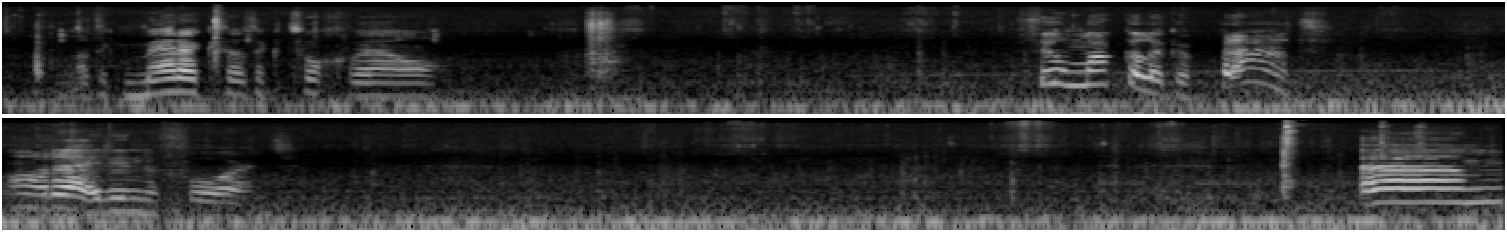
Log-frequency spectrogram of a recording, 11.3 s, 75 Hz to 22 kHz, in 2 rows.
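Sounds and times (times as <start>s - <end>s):
steady low rumble of a car interior while driving: 0.0s - 11.2s
speech: 0.5s - 1.8s, 3.9s - 5.1s, 5.7s - 6.8s, 10.8s - 11.2s.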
